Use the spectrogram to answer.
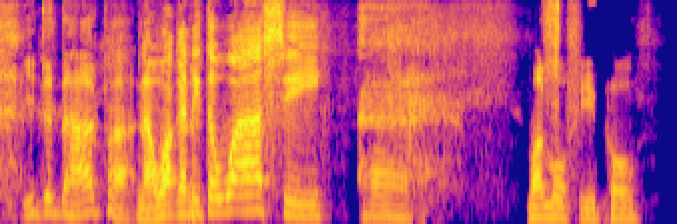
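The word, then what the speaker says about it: Nawaqanitawase: Nawakanitawasi.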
